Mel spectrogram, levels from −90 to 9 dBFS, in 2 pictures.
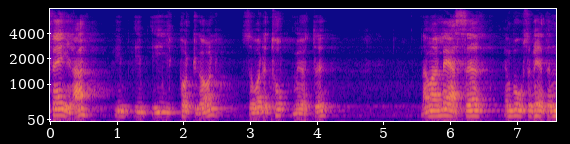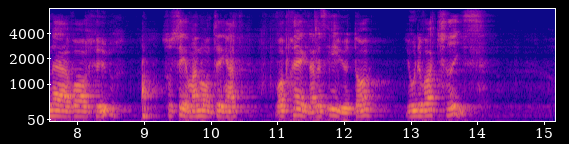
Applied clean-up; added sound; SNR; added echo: none; none; none; reverberation time 0.2 s.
